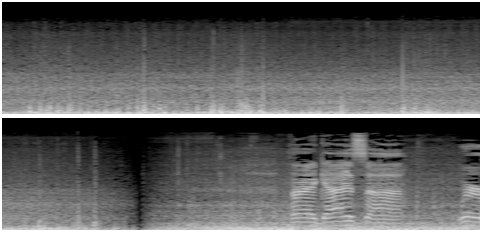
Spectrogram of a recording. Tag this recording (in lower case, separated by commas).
speech, outside, rural or natural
